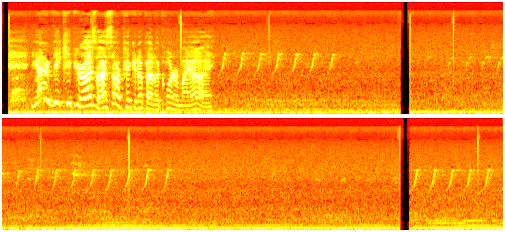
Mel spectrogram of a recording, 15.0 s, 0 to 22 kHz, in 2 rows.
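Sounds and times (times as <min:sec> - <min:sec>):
steady low rumble: 0:00.1 - 0:15.0
bird chirping: 0:03.0 - 0:05.4, 0:06.6 - 0:10.2, 0:12.2 - 0:15.0.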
